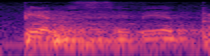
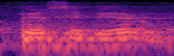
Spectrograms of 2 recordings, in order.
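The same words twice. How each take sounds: The two takes are said the same way.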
